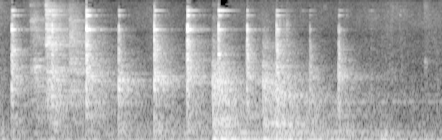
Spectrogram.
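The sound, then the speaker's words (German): Metallic clicking and clanking as the iron gate closing off the entrance of a cave is unlocked: a quick series of sharp, ratchet-like clicks, then a heavier clunk and rattling of metal, with no voices. “Wir gehen weiter zum Eingang einer zweiten Höhle. Sie ist mit einem Eisentor abgeschlossen.”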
